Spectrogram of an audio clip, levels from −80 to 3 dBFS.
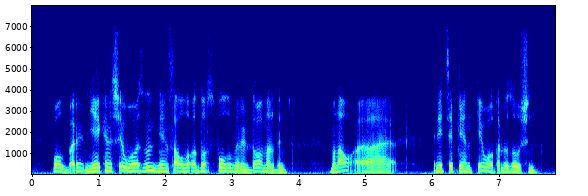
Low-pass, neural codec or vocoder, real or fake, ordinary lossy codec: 7.2 kHz; autoencoder, 22.05 kHz, a latent of 192 numbers a frame, VITS, trained on many speakers; fake; Opus, 16 kbps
